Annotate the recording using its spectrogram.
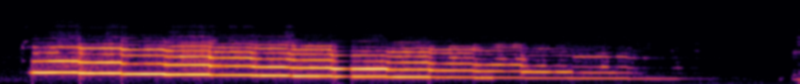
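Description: Concert flute playing a slow descending chromatic scale over about an octave, each note held about half a second, growing softer on the lowest notes. It is played with a little air held in the cheeks, an exercise for opening the mouth cavity and focusing the tone.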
